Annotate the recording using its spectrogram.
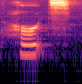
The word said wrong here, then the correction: Heuertz: Hertz. – Heuertz. – Heuertz. Thank mm-hmm.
